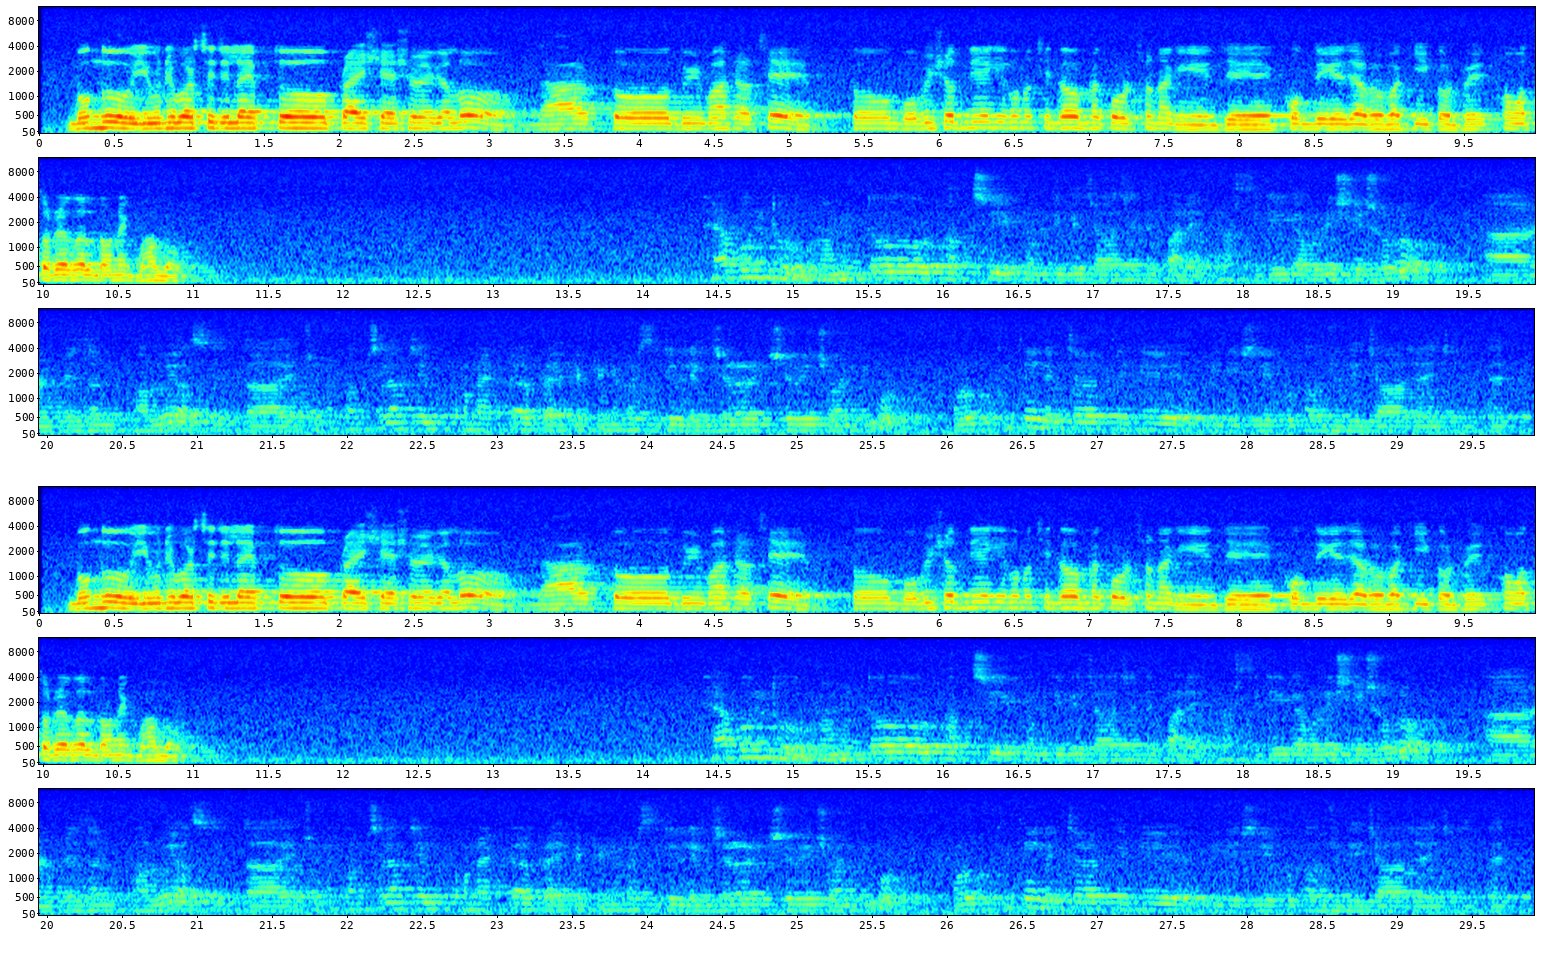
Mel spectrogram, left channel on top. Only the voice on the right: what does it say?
হ্যাঁ বন্ধু আমি তো ভাবছি কোন দিকে যাওয়া যেতে পারে ভার্সিটি কেবলই শেষ হলো আর রেজাল্ট ভালোই আছে তা এর জন্য ভাবছিলাম যে কোনো একটা প্রাইভেট ইউনিভার্সিটির লেকচারার হিসেবে জয়েন দিব পরবর্তীতে লেকচারার থেকে বিদেশে কোথাও যদি যাওয়া যায় যেতে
